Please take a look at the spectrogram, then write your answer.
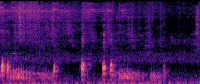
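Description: A pair of Rajgolla pigeons coos repeatedly at close range: soft, low, throaty calls in short bursts, with no talking.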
